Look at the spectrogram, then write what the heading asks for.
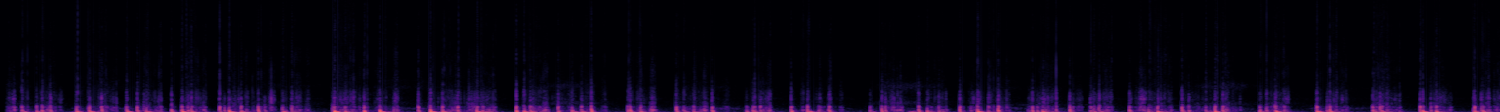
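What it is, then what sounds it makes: Foam microphone windscreens tapped and scratched. Long nails and fingertips tap and scratch two small black, soft, porous foam windscreens on stand-mounted microphones. Rapid bursts of muffled, bass-heavy thumps come in rhythmic clusters, with soft scratchy rustling between them and a quick dry decay after each tap.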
